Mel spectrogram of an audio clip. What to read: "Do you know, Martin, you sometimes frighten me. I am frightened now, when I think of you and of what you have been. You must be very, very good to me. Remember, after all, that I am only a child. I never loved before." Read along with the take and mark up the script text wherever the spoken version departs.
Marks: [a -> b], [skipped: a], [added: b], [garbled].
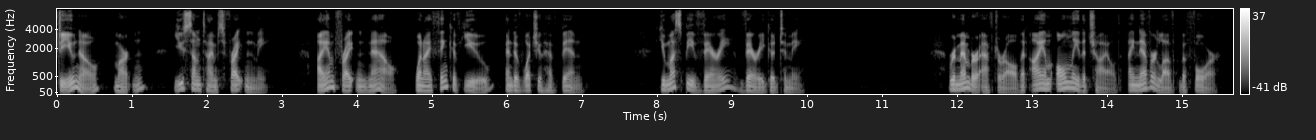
"Do you know, Martin, you sometimes frighten me. I am frightened now, when I think of you and of what you have been. You must be very, very good to me. Remember, after all, that I am only [a -> the] child. I never loved before."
